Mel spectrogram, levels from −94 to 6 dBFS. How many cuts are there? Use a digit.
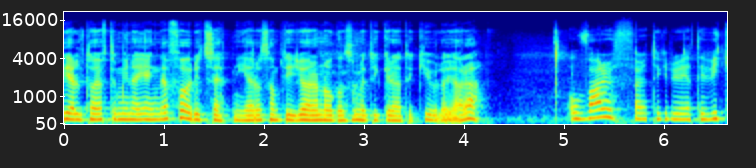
1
